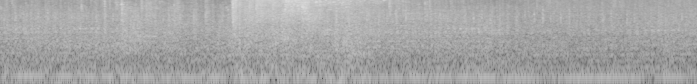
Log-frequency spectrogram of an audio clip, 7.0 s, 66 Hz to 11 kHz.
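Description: Tank cannon fire and explosions in the video game Armored Warfare, with a T-54 tank in PVE missions, come as dense mechanical rattling and booming bursts over a constant low engine rumble.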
